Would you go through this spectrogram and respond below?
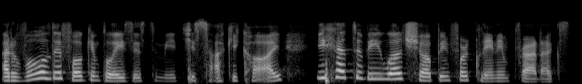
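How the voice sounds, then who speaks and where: A woman narrating fan fiction in the second person, expressive and dramatic, now and then stumbling and rereading a line. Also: on the low side, normal speed, vocal fry, dry recording. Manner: expressive, stumbles over words and rereads lines. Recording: dull, muffled lo-fi sound.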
